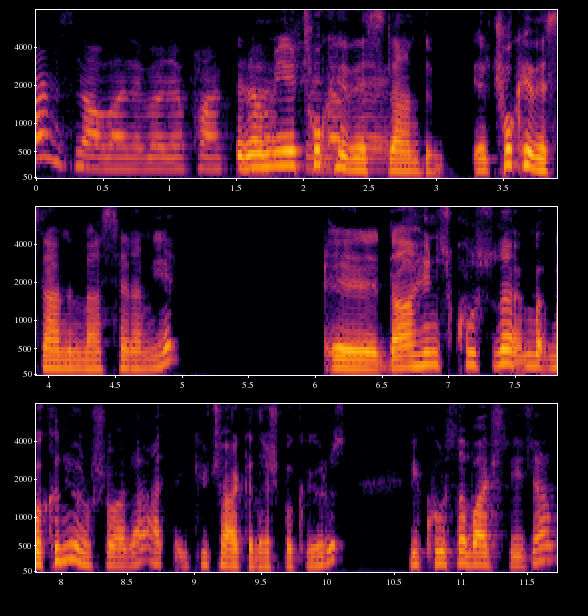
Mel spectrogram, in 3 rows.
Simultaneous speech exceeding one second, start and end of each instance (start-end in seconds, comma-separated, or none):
1.5-2.7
